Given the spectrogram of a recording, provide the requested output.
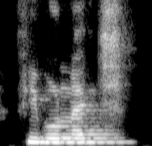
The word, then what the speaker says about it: Fibonacci: fibonacci anotenla por ahí se escribe fibona doble c porque es italiano cc fibonacci y en la secuencia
